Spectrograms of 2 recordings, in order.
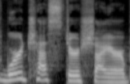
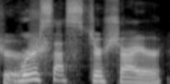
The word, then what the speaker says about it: Worcestershire: Anyway, I think it's Worcestershire, but not with a ch sound. – Worcestershire.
